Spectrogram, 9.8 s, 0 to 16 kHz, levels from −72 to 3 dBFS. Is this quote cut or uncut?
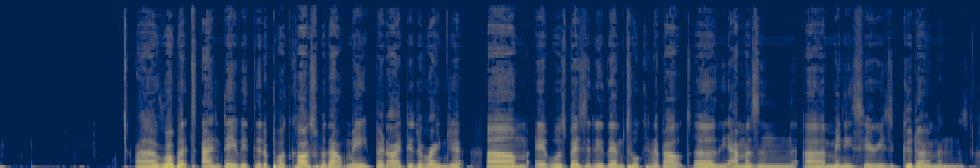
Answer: cut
